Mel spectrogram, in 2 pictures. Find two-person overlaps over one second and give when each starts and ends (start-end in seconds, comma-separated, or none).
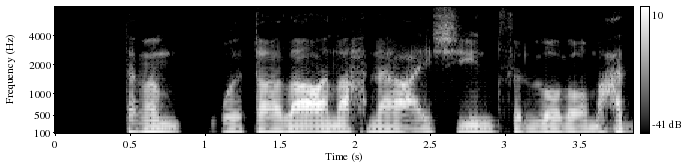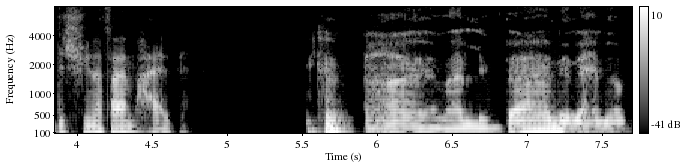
none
